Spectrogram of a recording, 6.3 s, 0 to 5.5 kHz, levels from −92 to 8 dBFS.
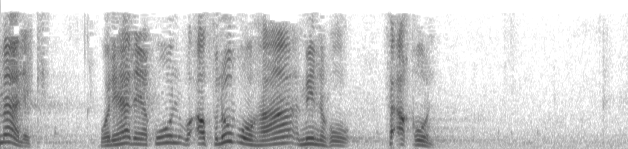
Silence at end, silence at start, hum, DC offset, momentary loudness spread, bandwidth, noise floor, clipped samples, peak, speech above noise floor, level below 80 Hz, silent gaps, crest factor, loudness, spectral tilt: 1.95 s; 0 s; none; under 0.1%; 10 LU; 5.2 kHz; -60 dBFS; under 0.1%; -6 dBFS; 35 dB; -60 dBFS; none; 20 dB; -24 LUFS; -7 dB/octave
